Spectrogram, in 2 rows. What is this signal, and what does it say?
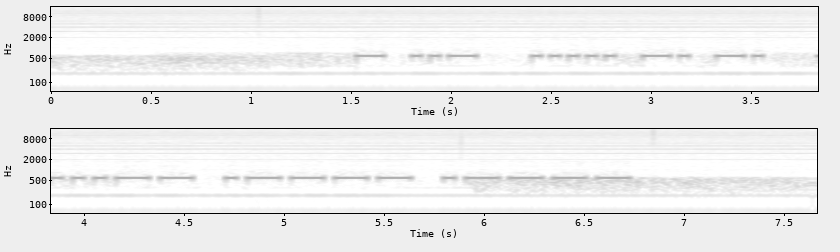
Morse code, heard as a keyed tone, about 25 wpm, 580 Hz. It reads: TU 5NN 311
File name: CW / kt5j wpx cw-op-k5pi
